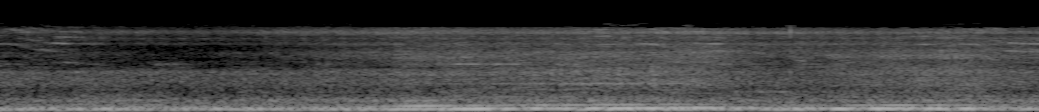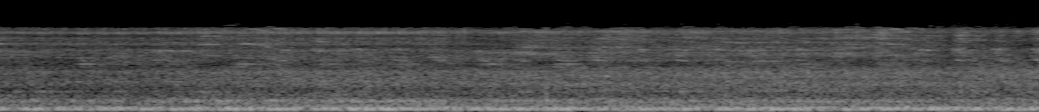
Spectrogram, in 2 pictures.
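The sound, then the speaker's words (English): A low, steady roar of an airliner flying directly overhead above a street while cars drive by, the rumble swelling slightly for a few seconds and then holding level and loud throughout. “That is as Southwest Airlines flies directly over the same street while they're driving by.”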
